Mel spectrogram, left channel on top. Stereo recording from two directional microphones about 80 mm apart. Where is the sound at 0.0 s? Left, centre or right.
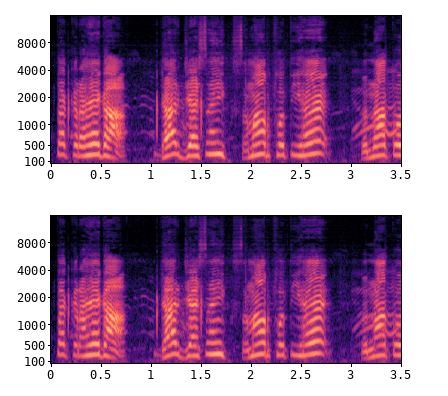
Left.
